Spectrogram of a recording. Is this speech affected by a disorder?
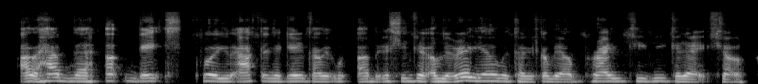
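Yes: cerebral palsy.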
